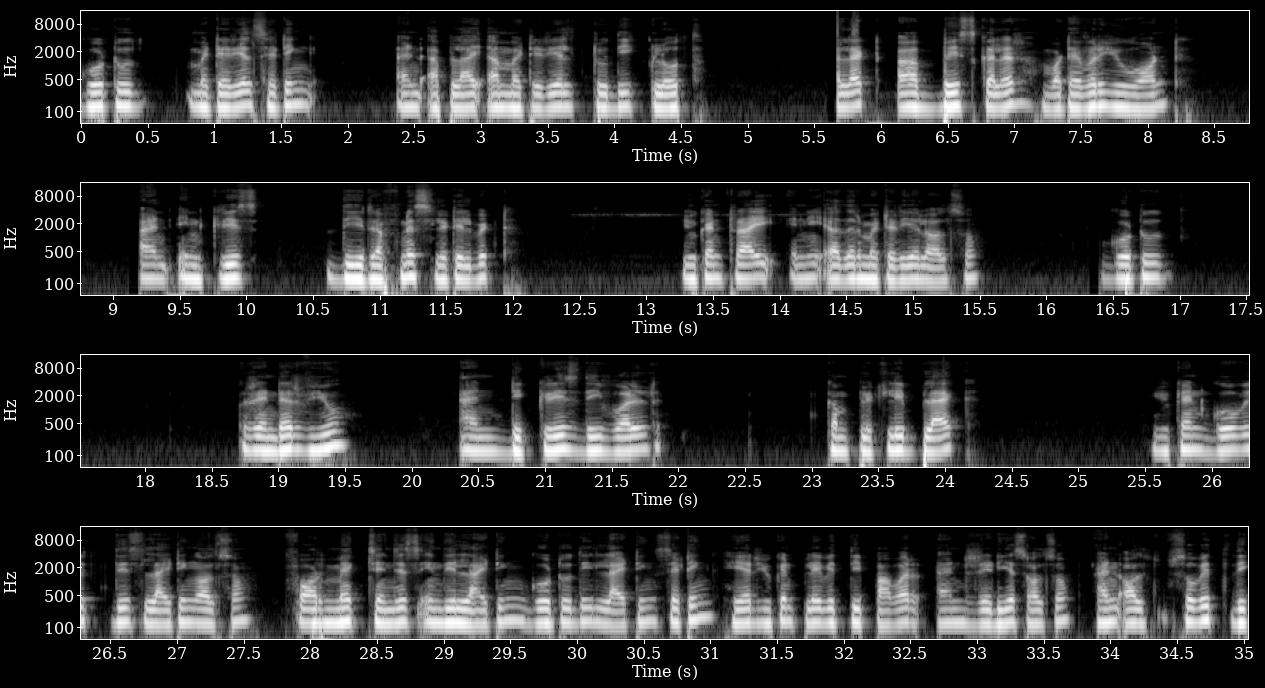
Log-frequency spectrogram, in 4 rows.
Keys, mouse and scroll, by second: 0.0 click, 0.9 click, 1.6 click, 2.8-3.6 scroll down 12, 3.6-4.4 scroll up 4, 4.4 click, 8.5 click, 9.9 scroll up 1, 10.2-11.4 scroll down 1, 11.7-13.2 drag, 19.0 click, 22.0 click, 22.6 click, 27.1 click, 27.4 click, 29.7 click, 30.7 click, 34.4-35.0 drag.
